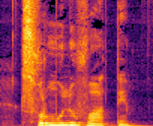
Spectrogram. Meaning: to formulate (to put in a clear and definite form of statement or expression)
- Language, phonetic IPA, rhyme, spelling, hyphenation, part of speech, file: Ukrainian, [sfɔrmʊlʲʊˈʋate], -ate, сформулювати, сфор‧му‧лю‧ва‧ти, verb, Uk-сформулювати.ogg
